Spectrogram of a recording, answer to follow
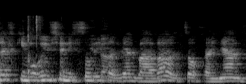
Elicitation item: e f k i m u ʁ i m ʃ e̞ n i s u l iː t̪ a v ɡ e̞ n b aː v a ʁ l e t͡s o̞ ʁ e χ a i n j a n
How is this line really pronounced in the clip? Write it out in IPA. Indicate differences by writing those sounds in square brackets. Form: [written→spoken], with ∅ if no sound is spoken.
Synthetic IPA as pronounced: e f k i m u ʁ i m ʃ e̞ n i s u l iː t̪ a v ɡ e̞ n b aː v a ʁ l e t͡s o̞ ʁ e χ a i n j a n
